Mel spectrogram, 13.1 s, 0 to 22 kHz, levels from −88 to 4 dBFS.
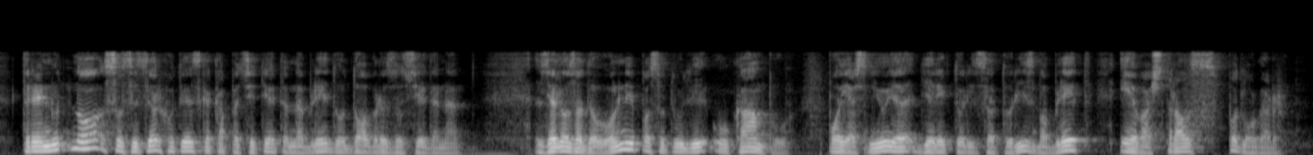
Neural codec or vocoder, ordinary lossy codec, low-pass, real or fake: none; none; 5.4 kHz; real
